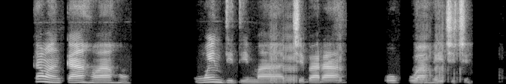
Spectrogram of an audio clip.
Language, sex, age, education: Igbo, female, 15-29, tertiary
